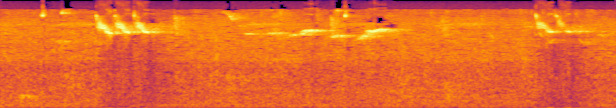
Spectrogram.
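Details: Sharp triple chips from a female violaceous euphonia calling to her mate, followed by soft wavering whistles and another burst of chips near the end.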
